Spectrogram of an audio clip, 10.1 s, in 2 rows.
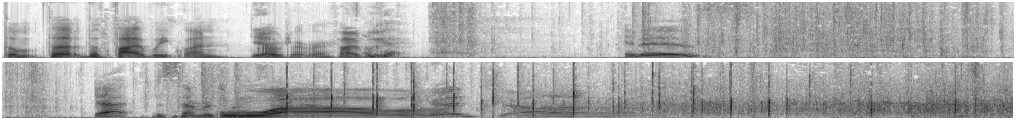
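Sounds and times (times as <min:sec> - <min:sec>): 
speech: 0:00.0 - 0:02.2, 0:03.1 - 0:03.7, 0:05.5 - 0:08.4
small group clapping: 0:06.2 - 0:10.1.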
